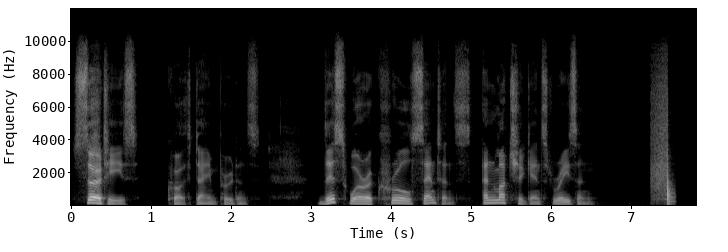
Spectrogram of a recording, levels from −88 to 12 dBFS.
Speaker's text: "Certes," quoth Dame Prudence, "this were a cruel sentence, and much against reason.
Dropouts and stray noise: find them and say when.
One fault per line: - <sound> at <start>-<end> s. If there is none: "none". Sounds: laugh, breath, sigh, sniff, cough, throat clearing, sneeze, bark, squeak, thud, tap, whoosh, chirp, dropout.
- thud at 7.2-7.6 s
